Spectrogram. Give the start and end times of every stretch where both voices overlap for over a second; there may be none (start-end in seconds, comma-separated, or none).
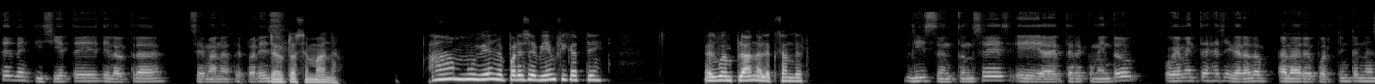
none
